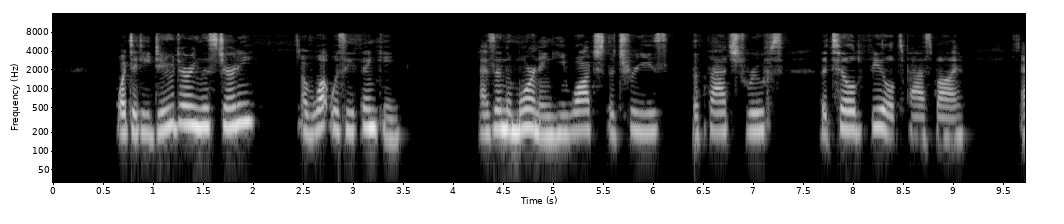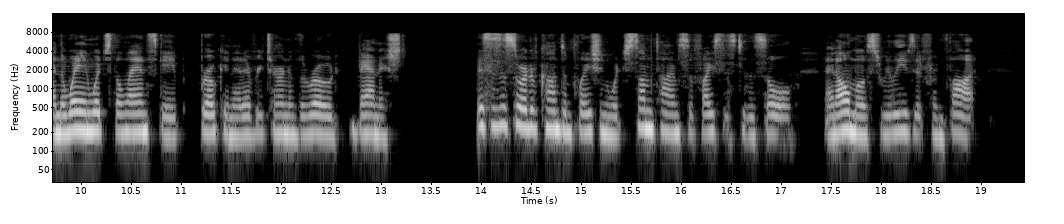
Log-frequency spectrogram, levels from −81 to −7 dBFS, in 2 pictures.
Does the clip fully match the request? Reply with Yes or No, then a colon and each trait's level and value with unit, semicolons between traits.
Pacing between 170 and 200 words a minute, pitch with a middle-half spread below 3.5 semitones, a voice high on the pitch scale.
Yes: average, 190 wpm; average, 2.8 semitones; high, 200 Hz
